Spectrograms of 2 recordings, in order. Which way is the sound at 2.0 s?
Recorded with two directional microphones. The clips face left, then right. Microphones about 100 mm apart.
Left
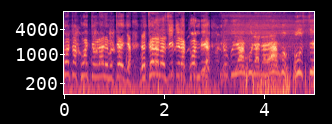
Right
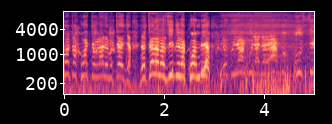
30° right (ahead or behind).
